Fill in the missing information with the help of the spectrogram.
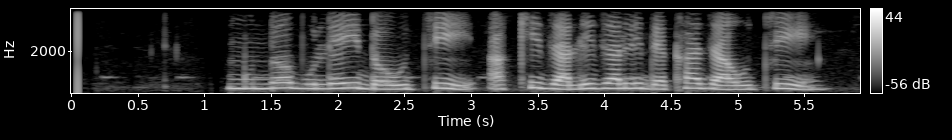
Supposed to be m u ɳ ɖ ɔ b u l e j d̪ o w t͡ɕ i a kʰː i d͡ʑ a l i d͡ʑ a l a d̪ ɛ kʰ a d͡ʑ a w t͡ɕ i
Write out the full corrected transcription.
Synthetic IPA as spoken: m u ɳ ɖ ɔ b u l e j d̪ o w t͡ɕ i a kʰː i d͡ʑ a l i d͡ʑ a l i d̪ ɛ kʰ a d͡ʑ a w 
